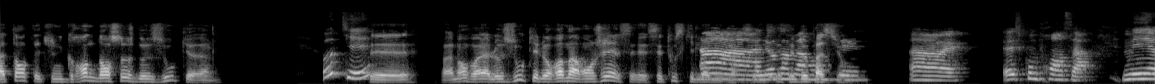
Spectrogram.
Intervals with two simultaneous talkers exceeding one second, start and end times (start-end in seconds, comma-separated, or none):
7.0-8.6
